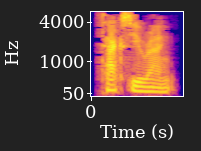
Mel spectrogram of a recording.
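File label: "taxi rank", English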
